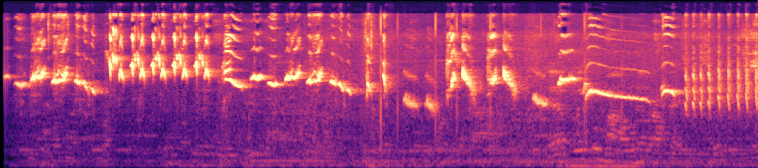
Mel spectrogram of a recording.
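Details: Oriental magpie-robin sharp rolling training song for caged birds, loud piercing whistles sliding down, rapid repeated high chirps, varied mimicked notes and a closing buzzy trill, with faint low hum behind.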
